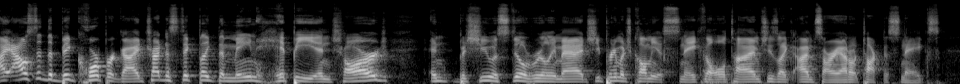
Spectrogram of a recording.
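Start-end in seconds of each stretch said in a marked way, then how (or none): 8.0-9.4 put-on very deep, super sassy voice. Speaker retells a woman's reply after ousting the corporate guy, mock-sassy retelling. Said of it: "super sassy about it".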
